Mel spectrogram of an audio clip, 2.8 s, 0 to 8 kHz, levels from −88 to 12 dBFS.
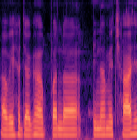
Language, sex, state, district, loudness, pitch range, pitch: Chhattisgarhi, male, Chhattisgarh, Rajnandgaon, -17 LUFS, 125-135 Hz, 130 Hz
